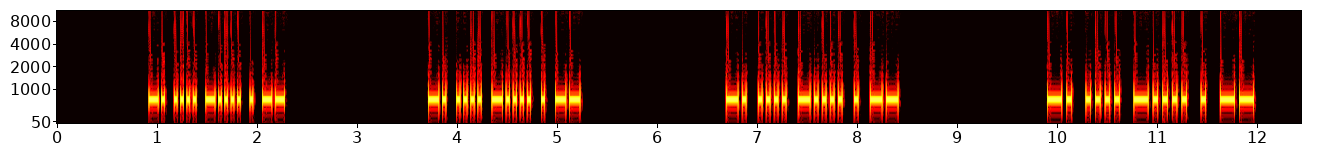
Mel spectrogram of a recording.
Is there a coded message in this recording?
Yes: Morse code from 0.9 to 12.0 s, heard as a keyed tone, about 32 wpm, 700 Hz. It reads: NH6EM NH6EM NH6EM NH6EM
